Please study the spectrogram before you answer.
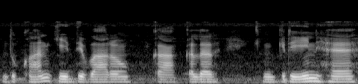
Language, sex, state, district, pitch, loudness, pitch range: Hindi, male, Haryana, Charkhi Dadri, 120 Hz, -16 LUFS, 115-125 Hz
